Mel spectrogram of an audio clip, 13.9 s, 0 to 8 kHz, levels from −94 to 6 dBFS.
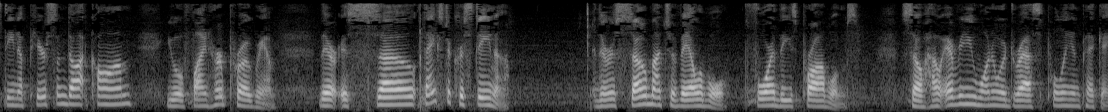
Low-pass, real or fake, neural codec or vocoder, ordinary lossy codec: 7.2 kHz; real; none; MP3, 32 kbps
